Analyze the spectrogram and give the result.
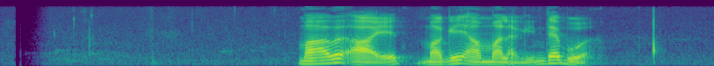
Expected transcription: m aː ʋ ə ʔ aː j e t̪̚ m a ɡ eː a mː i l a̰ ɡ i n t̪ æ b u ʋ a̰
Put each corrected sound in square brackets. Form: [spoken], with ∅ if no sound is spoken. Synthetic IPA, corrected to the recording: m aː ʋ ə ʔ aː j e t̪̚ m a ɡ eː a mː [a] l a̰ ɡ i n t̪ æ b u ʋ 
